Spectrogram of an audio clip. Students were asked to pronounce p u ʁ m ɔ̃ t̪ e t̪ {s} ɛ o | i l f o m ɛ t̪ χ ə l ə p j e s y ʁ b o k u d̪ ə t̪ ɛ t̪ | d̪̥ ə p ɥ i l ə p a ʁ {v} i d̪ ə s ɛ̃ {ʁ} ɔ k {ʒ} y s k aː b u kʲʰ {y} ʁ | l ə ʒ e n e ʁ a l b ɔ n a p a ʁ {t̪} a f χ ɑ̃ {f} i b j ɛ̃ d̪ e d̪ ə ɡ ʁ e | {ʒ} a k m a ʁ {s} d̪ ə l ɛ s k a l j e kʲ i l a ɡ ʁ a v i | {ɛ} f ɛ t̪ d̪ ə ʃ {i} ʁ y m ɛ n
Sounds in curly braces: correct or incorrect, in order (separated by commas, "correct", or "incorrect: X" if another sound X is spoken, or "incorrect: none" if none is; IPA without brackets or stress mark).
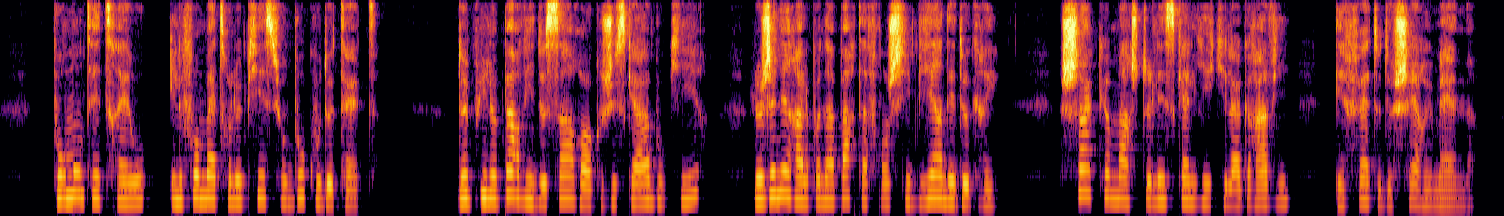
incorrect: χ, correct, correct, correct, incorrect: i, correct, incorrect: ʃ, incorrect: ʃ, incorrect: ʃ, correct, incorrect: ɛ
